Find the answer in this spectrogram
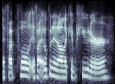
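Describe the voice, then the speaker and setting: A chatty, upbeat woman hosts a casual live-stream chat, her voice coming through a phone. The sound is muffled and dull, with no room around it at all. She is mid-pitched for a woman and often restarts her sentences. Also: fast talker, sharp tone, dry recording. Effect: heard over a phone. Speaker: host. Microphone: phone mic. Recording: dull, dry phone audio.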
